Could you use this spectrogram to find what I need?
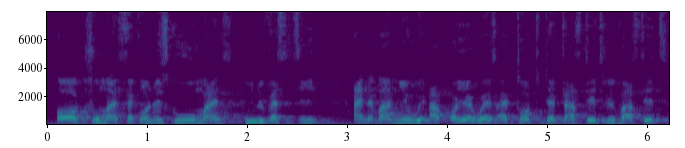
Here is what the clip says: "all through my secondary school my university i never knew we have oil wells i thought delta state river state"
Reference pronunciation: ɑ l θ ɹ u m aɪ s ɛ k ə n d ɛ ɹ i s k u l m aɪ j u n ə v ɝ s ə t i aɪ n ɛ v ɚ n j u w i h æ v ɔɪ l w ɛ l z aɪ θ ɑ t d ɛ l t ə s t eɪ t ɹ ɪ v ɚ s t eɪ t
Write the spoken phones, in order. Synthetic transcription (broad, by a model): ɑ l t ɹ u m aɪ s ɛ k ə n d ɛ ɹ i s k u l m aɪ j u n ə v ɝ s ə t i aɪ n ɛ v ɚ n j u w i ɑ p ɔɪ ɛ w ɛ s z aɪ t ɑ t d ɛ t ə s t eɪ t ɹ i v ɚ s t eɪ t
